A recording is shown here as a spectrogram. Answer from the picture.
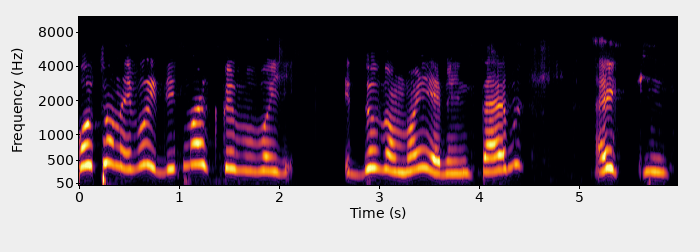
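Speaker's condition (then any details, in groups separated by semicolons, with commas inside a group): Cerebral palsy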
